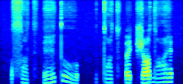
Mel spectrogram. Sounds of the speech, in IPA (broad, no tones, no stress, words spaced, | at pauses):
sˤe̤t͡sʼɛ̤t̪o̤ | tˤo̤t͡sʼɐt͡ʃɨdˤɛ̤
